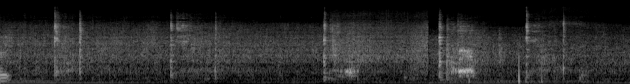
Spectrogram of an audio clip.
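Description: Chicken and potato curry sizzling in a large blackened wok while a spatula stirs it, scraping and knocking against the pan at irregular moments over a steady frying hiss.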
